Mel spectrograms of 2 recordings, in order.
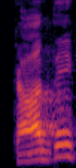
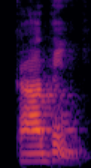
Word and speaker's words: गांधी: गांधी हमेशा क्या बोलते हैं? गांधी बोलते हैं। आपने बहुत जगह सुना होगा गांधी गांधी। गांधी जो है गलत उच्चारण है, इसका सही उच्चारण हो जाएगा गांधी।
